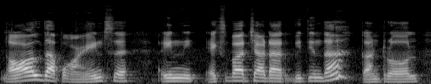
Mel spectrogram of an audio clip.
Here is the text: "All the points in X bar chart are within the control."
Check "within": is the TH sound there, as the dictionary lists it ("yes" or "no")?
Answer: no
